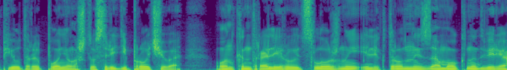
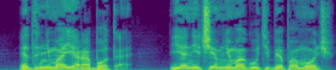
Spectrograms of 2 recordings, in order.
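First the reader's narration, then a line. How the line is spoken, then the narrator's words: Shouted. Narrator (Russian): крикнул я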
